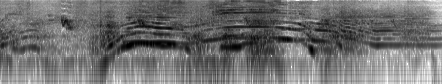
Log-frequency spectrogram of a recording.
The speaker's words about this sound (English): So one of the cutest ones is a little moo that the babies will make to their mom.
